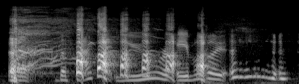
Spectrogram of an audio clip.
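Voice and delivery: loud, high laugh breaking the words. Real, not acted. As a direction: laugh out loud mid-sentence. Host laughing at the story.

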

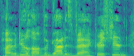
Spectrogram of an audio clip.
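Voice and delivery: high, loud, hammed-up glee; over-the-top squealed mock announcement; mock exclamation. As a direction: proclaim it like ridiculous big news.

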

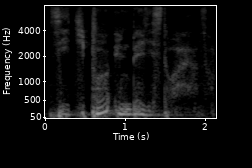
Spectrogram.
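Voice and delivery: whispered to the audience; whispered aside. Real, not acted. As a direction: murmur it, touched. Touched aside after the story.

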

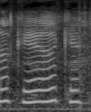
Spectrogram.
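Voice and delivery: ordinary delivery

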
